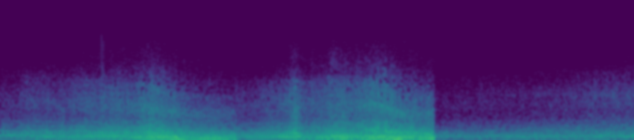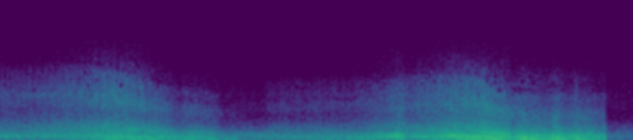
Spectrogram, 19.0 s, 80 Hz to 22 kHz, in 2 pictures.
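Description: Race cars in NASCAR Racing 2003 at Rockingham roar continuously, engines revving and rising in pitch as they accelerate, with shifts and passes; the loud, steady engine noise fills the whole stretch with no talk.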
